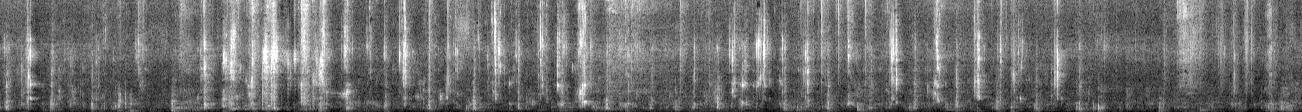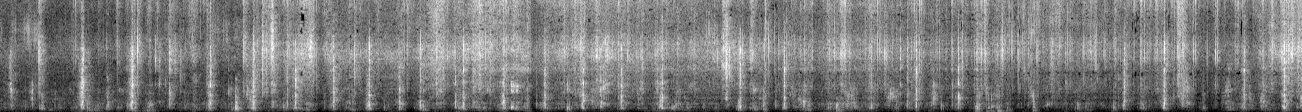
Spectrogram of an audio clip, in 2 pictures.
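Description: Close-miked chewing and biting of seafood: wet mouth smacking with many quick crunchy clicks.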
